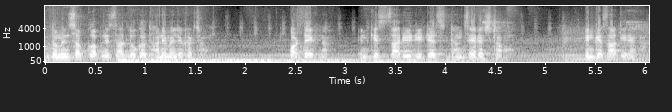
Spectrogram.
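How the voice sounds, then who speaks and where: An actor playing a tough, sarcastic police officer who gives orders and threats in a TV crime drama. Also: male voice, medium pitch, steady tone, fairly quick, far from the mic, natural voice. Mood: firm, authoritative. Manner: commanding, menacing, sarcastic. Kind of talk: dramatised crime reenactment acting. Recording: off-mic with background music.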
